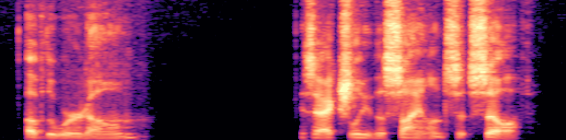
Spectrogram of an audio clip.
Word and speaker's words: Om: And then the M, which is pronounced with like a NG sound. Anyway, goes into silence. And then the last letter of the word Om is actually the silence itself.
